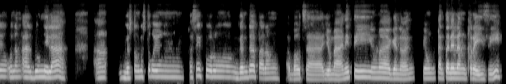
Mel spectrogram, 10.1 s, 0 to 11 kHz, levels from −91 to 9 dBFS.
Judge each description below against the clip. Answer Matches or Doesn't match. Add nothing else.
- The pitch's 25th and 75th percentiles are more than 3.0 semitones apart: Matches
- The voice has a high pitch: Doesn't match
